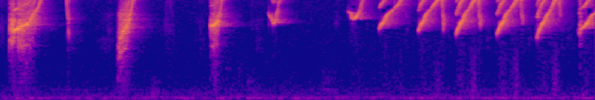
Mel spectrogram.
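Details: Squirrel monkey voice: a few rising squeaky chirps spaced apart, then a rapid run of about a dozen high, thin upward-slurred peeps in close succession.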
